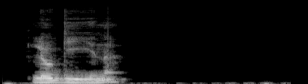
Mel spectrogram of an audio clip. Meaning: definite plural of -logi
- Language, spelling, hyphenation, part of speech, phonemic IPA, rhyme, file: Norwegian Bokmål, -logiene, -lo‧gi‧en‧e, suffix, /lʊˈɡiːənə/, -ənə, Nb--logiene.ogg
